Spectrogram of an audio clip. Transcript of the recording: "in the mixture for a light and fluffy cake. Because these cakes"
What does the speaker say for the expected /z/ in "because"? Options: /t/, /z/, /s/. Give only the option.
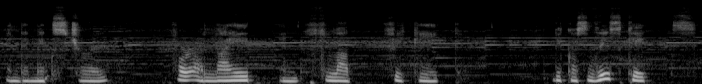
/s/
